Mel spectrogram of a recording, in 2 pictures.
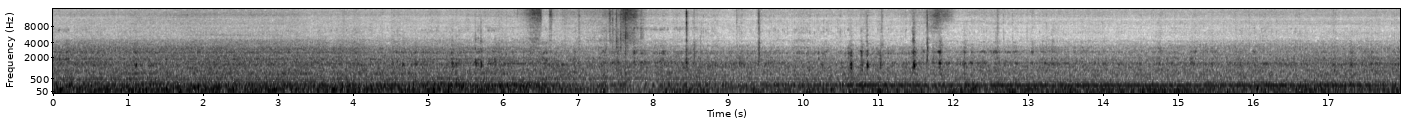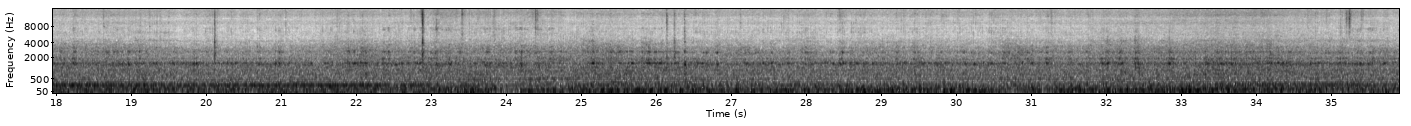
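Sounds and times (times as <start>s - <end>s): car engine droning: 0.0s - 35.9s.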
